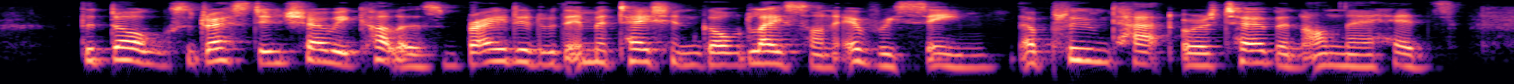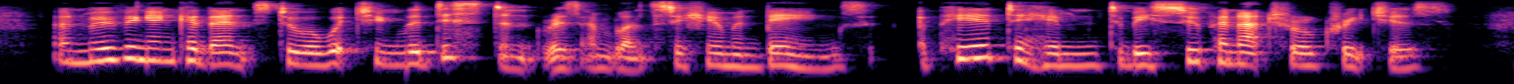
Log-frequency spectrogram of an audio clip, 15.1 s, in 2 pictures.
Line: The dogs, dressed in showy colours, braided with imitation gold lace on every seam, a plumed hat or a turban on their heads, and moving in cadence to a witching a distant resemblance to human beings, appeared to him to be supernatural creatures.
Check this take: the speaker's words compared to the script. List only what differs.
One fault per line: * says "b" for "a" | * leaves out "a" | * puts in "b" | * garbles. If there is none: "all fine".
all fine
